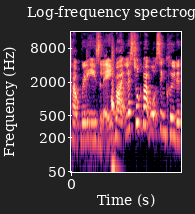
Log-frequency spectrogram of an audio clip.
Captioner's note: screen fwipping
